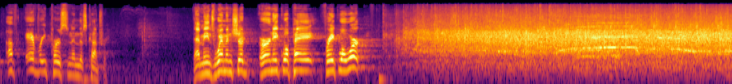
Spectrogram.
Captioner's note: applause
